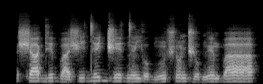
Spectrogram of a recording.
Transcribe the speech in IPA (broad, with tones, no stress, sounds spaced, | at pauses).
ʃ a˧ ɡ e˧ b a˨ ʃ i˧ d e˦ d͡ʒ e˧ d ɛ̃˧ j o˨ b ũ˨˦ ʃ ɔ̃˧ d͡ʒ o˨ ɡ ɛ̃˧ b a˦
